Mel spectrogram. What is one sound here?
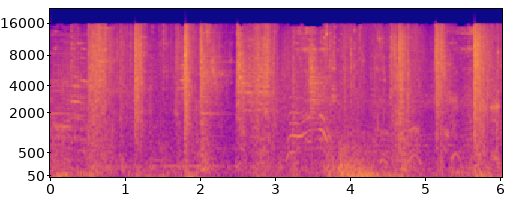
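Warriors grunt and shout as they fight.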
